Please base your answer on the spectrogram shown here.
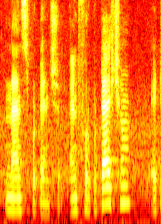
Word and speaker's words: Nernst: We used to pronounce it like Nernst potential, but since it is a German word, the correct pronunciation is perhaps Nernst potential.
